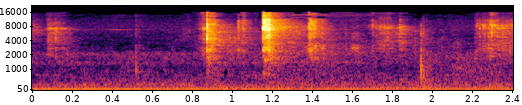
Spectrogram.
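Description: Kittens scuffling on a hard laminate floor: a few faint, brief scratchy clicks, the loudest just over a second in, over a low steady hum.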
